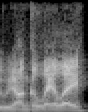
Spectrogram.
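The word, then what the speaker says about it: Uiagalelei: more than I trust Kirby I trust DJ uang gele that's the correct pronunciation you're welcome more than JT Daniels but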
